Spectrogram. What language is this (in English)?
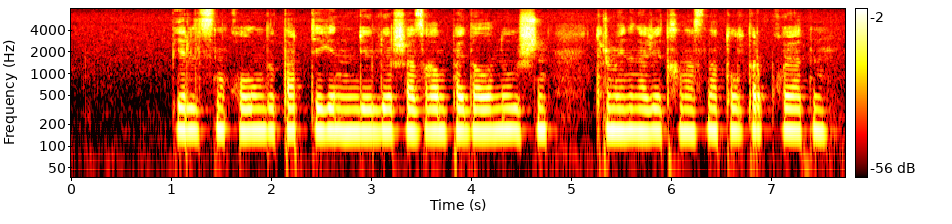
Kazakh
